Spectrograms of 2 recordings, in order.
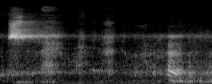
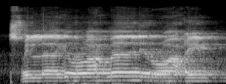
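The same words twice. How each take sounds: First: It is recited quietly, almost under the breath. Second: It is recited aloud, clearly audible.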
